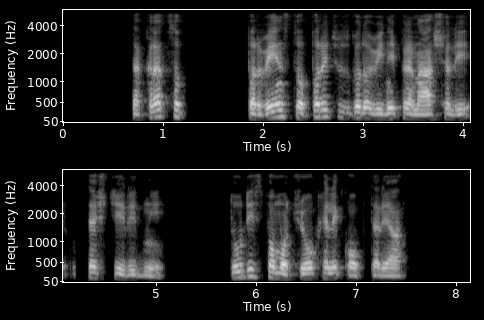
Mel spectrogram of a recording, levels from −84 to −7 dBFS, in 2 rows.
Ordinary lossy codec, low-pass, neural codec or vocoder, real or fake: none; 5.4 kHz; none; real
